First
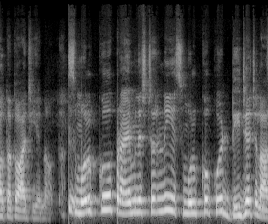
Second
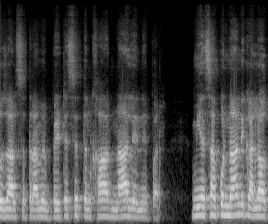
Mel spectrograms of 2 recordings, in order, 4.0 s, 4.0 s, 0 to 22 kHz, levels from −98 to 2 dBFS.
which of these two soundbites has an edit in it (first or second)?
first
